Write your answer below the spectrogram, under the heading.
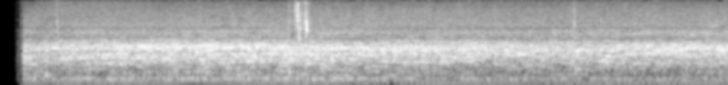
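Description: A flock of common cranes calling together, a dense steady wash of overlapping trumpeting, rolling calls with no single voice standing out.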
